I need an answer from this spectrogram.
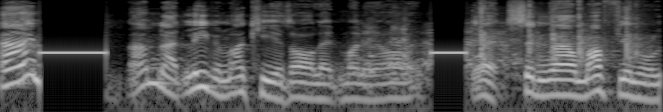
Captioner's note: beep; beep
